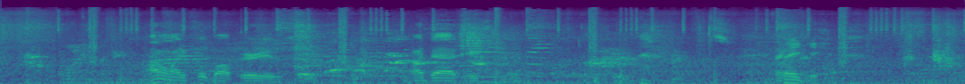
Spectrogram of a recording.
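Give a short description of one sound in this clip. A middle-aged man talks casually up close.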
